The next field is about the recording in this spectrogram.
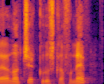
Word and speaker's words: Cruz Cafuné: Además, estamos regalando también dos pases dobles para que usted se vaya a ver a Cruz Cafuné o Cruz Cafún, ¿cómo se pronuncia? Cruz Cafuné,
